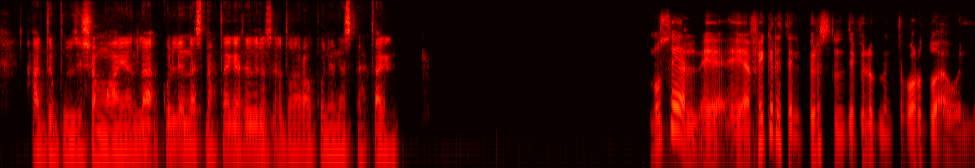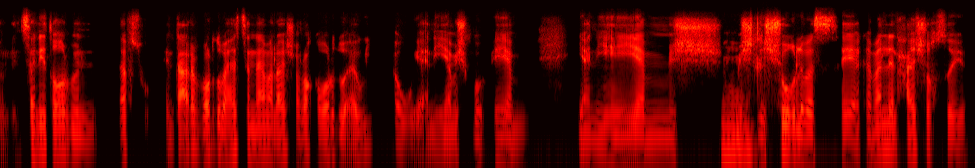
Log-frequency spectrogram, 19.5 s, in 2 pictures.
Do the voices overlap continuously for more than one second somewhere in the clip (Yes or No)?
No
